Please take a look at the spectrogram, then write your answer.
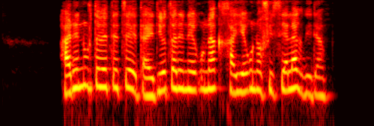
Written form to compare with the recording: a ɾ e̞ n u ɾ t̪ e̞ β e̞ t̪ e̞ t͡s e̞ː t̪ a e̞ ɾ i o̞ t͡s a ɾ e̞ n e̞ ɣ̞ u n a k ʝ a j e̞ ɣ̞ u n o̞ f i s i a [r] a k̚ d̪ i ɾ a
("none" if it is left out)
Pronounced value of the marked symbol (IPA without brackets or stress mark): l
